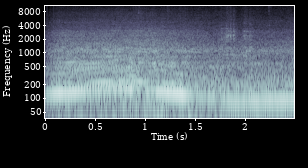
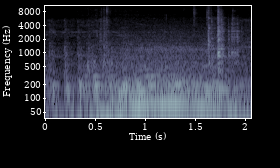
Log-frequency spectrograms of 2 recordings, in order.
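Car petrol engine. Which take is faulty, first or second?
second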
